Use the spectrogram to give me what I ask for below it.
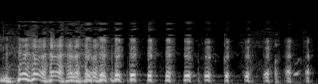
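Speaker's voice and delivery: long burst of real laughter. Real, not acted. Host watching cohosts scuffle, long helpless laugh. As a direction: laugh it out at length.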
